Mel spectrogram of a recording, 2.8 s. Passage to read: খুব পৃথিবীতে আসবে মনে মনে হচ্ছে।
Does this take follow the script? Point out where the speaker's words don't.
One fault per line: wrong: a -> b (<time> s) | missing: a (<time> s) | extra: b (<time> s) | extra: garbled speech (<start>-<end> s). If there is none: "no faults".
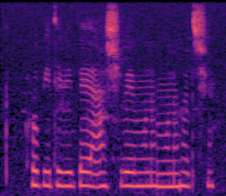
no faults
